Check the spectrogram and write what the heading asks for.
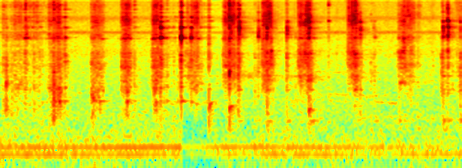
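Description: Brass check valve being screwed by hand onto a PVC threaded socket: a string of short, sharp clicks and scrapes, about three a second, from the metal and plastic threads and fittings knocking together.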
